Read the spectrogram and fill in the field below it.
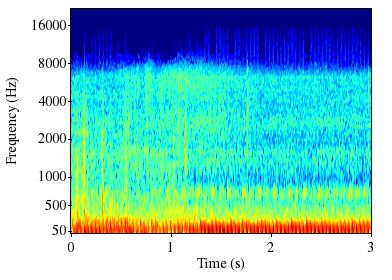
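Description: A Volkswagen MK7 GTI idles through a Remark aftermarket exhaust with a low, throaty rumble and a steady pulsing burble, close and loud, with faint clattering on top.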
